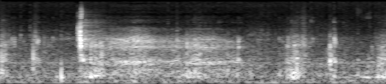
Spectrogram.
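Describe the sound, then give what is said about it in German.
Faint wet lip smacking while chewing food, with several short moist clicks and soft crunchy mouth noises repeating irregularly. “Geschmatzt? Also mir schmeckt. Ich habe gesagt, halt geschmatzt.”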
